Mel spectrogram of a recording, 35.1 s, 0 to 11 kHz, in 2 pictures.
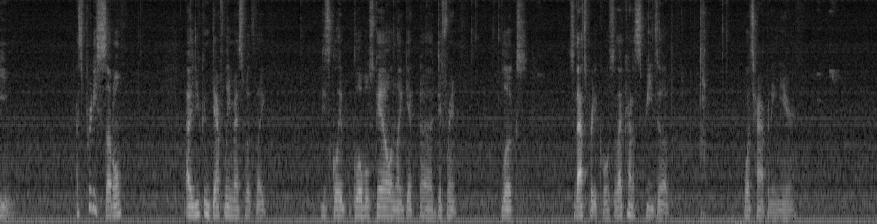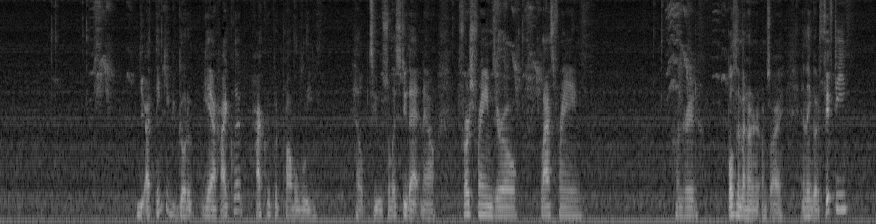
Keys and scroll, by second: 13.6-14.4 typing.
